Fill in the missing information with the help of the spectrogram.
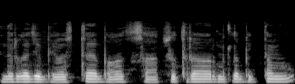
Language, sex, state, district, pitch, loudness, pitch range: Hindi, male, Uttar Pradesh, Gorakhpur, 125 Hz, -18 LUFS, 120-125 Hz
